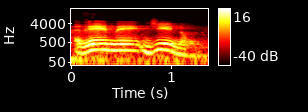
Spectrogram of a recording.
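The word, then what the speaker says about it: René Guénon: Tulisannya Reneguenon, Rene Guenon. Cara bacanya Rene Geno.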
